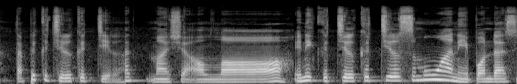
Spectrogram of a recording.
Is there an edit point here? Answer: yes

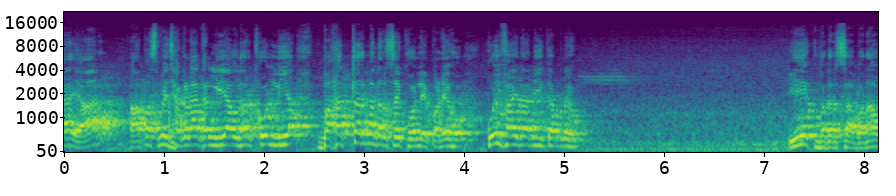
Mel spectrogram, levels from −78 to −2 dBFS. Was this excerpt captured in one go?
yes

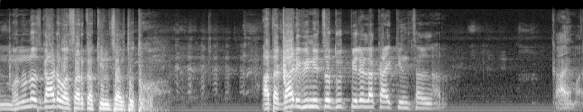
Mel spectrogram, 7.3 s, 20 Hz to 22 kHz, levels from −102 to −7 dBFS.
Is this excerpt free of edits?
yes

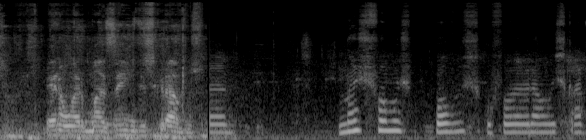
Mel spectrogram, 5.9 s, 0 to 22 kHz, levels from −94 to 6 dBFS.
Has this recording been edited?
yes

